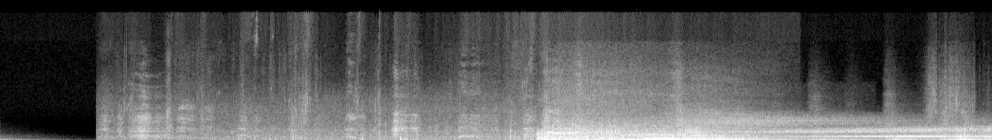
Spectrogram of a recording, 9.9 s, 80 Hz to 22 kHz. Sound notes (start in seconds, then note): 5.4 dragon growls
